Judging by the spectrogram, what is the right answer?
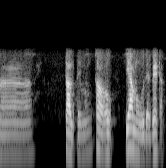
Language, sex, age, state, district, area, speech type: Marathi, male, 18-30, Maharashtra, Beed, rural, conversation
